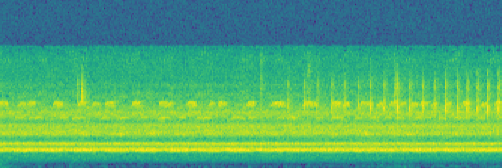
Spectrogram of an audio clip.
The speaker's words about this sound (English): The crickets and the frogs singing their soft, rhythmic lullaby.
